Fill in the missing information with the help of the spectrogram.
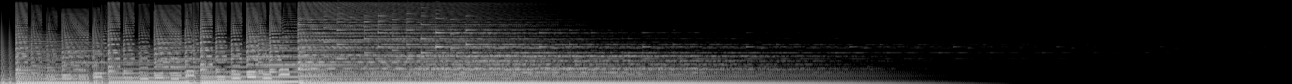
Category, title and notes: Music > Multiple instruments
Victory Fanfare (8-Bit Thunder) 3
This mix has no 8-bit distortion and a long, slowly fading tail.
cinematic-hit, discover-location, discovery, dylan-kelk, fanfare, find-item, find-key, get-item, level-up, mission-complete, quest-complete, rpg, rpg-video-game, triumph, triumphant, victory, video-game, video-game-level-up, video-game-mission-complete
